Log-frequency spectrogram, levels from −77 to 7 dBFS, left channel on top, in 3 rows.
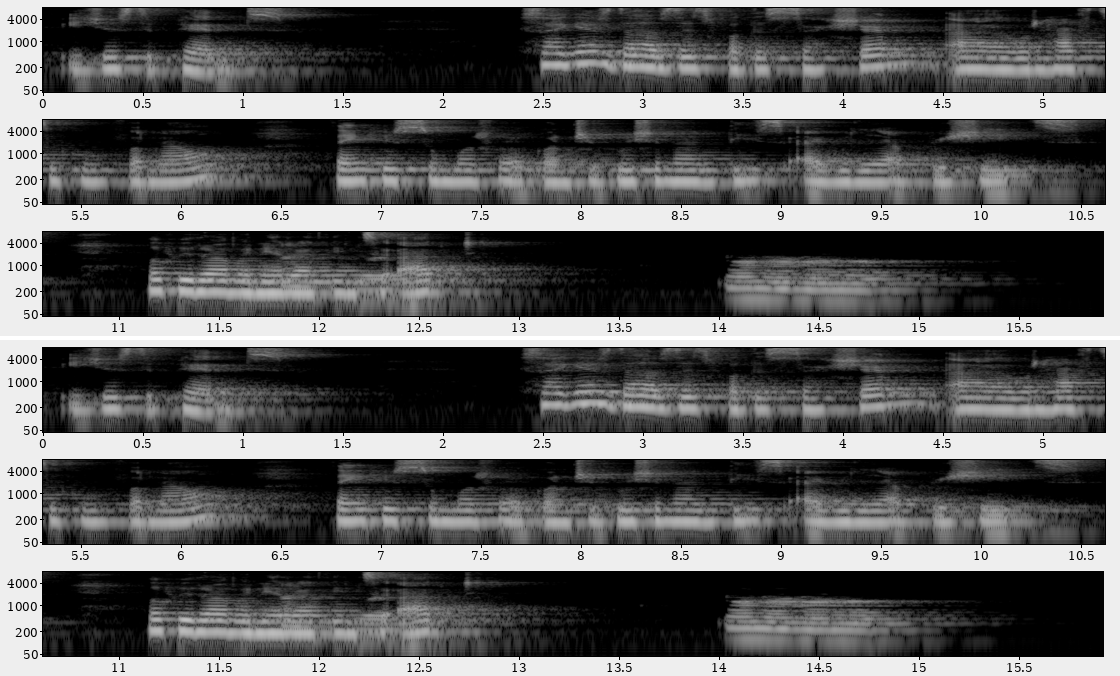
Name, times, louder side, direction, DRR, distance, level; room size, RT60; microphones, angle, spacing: voice 1, 0.1-1.2 2.4-10.5 10.8-12.6, equal, 10° left, 4 dB, 1.4 m, -25 dB
voice 2, 11.8-12.5 14.0-14.8, right 1 dB, 25° right, 3 dB, 2.0 m, -30 dB
18.0 x 13.0 x 6.1 m, 1.3 s
head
